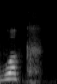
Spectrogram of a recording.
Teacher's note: recuerden que no se le pronuncia la L, ni a talk, se pronuncia solo la K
